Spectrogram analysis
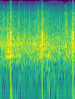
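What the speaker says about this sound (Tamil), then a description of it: "இந்த ஃபோரம் முழுத்துக்குமே நீங்கள் ஒரு பெரிய கைத்தட்டலை கொடுக்கலாம்" Applause from a forum audience, a dense close patter of hand claps with a few sharper louder claps, steady through the short stretch and not mixed with talk.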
